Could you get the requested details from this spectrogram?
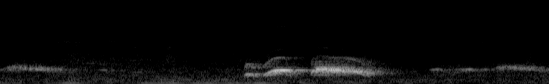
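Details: Spotted dove, a lure bird at home giving the two-note hanging 'kuk gantung' coo: quiet low cooing, then a strong rolling two-part coo mid-clip, followed by softer notes.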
